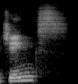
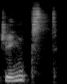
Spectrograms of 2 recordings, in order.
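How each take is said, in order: First: The word ends with an x sound. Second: The word ends with a d sound. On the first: "if you just say jinx with an with an X" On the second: "technically jinxed with a D sound at the end"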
